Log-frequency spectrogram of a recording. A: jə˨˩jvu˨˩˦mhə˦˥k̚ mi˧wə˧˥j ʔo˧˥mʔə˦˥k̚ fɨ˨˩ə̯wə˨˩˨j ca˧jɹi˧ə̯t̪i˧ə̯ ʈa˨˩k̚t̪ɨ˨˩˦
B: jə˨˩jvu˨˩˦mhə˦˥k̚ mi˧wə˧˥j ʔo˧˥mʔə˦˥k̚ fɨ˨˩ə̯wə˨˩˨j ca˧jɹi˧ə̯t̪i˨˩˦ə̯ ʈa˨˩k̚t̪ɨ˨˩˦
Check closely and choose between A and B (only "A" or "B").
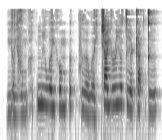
B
